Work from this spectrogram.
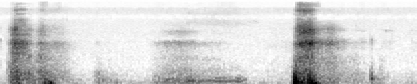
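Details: Sleeping house cat Pierre snores close up: loud raspy wheezing breaths alternate with a quieter, humming, drawn-out inhale in between, all in a quiet indoor room.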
